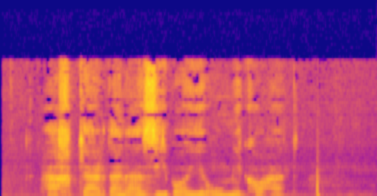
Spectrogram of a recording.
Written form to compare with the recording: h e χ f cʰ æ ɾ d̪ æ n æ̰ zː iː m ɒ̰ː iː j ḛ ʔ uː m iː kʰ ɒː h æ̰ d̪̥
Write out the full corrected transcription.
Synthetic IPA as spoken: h æ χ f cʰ æ ɾ d̪ æ n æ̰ zː iː b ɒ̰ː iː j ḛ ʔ uː m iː kʰ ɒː h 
